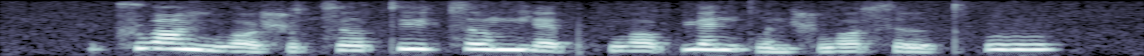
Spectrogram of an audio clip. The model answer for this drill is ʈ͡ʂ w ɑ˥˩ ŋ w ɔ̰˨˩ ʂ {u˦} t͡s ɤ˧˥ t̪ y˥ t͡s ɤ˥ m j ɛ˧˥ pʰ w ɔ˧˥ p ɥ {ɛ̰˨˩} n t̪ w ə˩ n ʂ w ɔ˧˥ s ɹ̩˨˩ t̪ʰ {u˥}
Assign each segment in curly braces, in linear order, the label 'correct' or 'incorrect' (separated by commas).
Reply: correct, incorrect, correct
